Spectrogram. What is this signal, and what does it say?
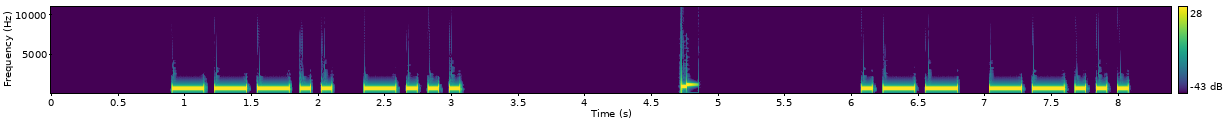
Morse code, heard as a keyed tone, about 15 wpm, 700 Hz. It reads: 8 B W 7
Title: Single-Letter Single-Number 15wpm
